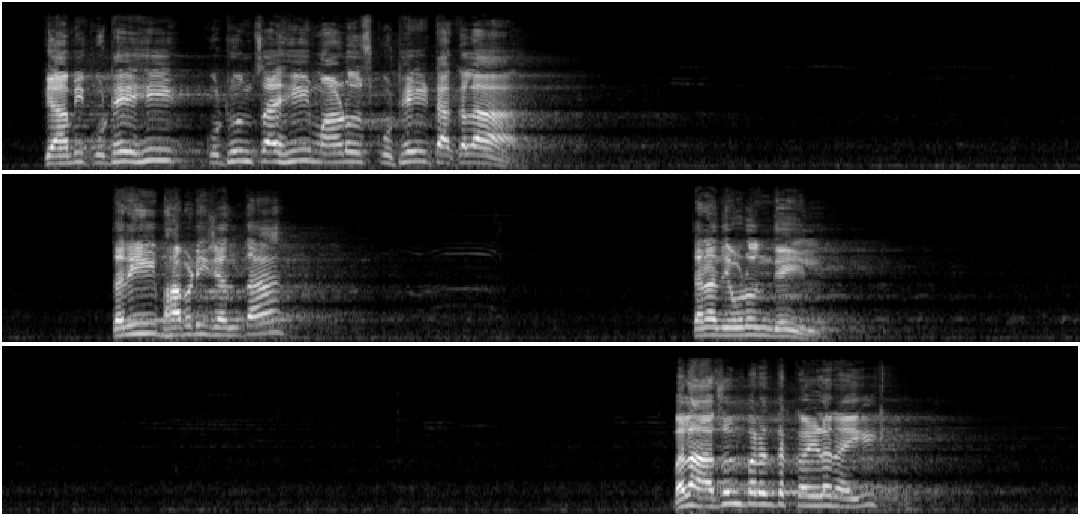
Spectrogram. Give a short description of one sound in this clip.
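A middle-aged man speaks forcefully into a microphone through loudspeakers, in short bursts with long pauses.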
